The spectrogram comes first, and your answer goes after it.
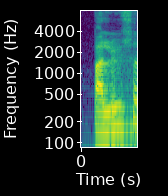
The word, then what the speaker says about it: pollution: पॉल्यूशन, ये TION। तो ये जो साउंड होती है ये श, इस श की साउंड होती है, इस प्रकार की साउंड होती है।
